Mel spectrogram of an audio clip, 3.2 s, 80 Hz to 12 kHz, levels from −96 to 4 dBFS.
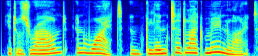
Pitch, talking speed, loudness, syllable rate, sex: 240 Hz, 165 wpm, -14 LUFS, 4.1 syllables/s, female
